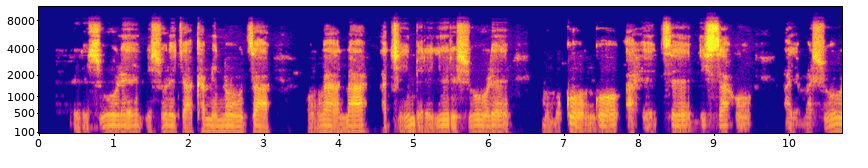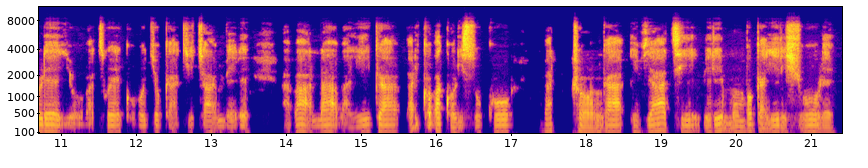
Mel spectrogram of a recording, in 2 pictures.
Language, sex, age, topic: Rundi, male, 25-35, education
